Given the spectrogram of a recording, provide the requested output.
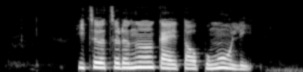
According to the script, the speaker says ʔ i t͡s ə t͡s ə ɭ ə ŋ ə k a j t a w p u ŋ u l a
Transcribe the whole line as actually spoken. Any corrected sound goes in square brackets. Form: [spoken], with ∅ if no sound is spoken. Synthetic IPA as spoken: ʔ i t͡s ə t͡s ə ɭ ə ŋ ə k a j t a w p u ŋ u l [i]

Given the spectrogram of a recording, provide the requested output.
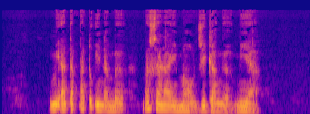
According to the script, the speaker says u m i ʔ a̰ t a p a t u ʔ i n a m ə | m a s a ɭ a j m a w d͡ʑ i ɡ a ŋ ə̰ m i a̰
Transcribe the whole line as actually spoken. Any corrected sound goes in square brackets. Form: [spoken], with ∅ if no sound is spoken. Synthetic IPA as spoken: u m i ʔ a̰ t a p a t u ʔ i n a m ə | m a s a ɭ a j m a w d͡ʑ i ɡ a ŋ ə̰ m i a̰

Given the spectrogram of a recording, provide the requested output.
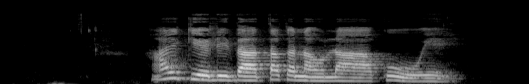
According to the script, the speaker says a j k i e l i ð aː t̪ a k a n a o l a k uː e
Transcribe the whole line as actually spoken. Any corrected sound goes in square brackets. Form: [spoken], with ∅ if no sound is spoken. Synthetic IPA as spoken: a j k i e l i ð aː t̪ a k a n a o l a k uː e

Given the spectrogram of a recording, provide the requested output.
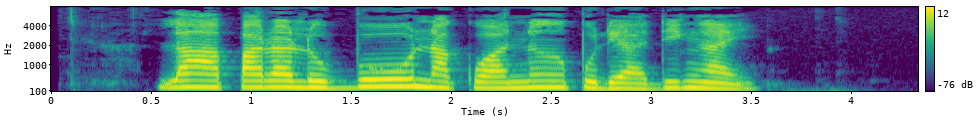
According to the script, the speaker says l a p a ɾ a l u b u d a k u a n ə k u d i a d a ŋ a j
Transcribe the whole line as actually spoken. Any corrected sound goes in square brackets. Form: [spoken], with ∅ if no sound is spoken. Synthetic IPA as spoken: l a p a ɾ a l u b u [n] a k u a n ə [p] u d i a d [i] ŋ a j

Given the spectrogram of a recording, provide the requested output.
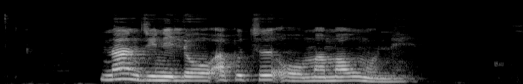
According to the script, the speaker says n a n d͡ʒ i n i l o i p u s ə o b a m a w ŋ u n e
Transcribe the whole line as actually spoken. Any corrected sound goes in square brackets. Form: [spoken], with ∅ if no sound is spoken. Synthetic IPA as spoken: n a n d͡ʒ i n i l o [a] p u [t͡s] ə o [m] a m a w ŋ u n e

